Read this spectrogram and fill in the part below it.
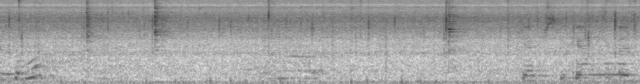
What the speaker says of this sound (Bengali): পেঁয়াজটা অর্ধেক ভাজা হয়ে গেছে, এবার আমি ক্যাপসিকামগুলো দিয়ে দেবো।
